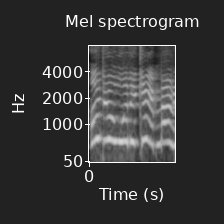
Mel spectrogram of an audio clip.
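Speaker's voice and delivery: mock tearful, high-pitched, weepy sobbing. Retelling a scene where a woman cries at her wedding: imitating someone crying. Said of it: "She's crying like it's her real wedding".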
